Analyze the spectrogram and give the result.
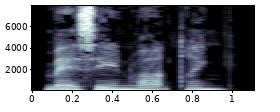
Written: masseindvandring

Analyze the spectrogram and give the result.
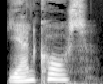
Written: jernkors

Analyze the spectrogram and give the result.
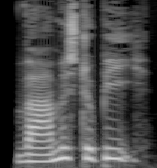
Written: varmeståbi

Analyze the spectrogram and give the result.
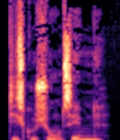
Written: diskussionsemne

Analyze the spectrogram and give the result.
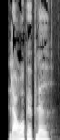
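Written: LAURBÆRBLADE

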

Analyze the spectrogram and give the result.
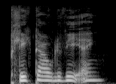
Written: pligtaflevering

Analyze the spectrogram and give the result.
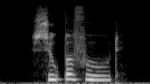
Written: superfood

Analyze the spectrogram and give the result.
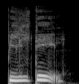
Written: bildel

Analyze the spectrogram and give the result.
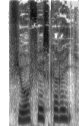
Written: fjordfiskeri

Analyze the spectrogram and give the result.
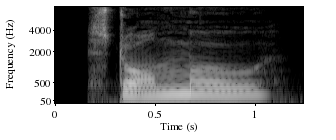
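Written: STORMMÅGE

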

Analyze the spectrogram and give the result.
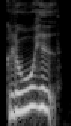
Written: glohed

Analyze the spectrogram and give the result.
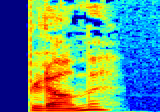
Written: blomme

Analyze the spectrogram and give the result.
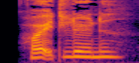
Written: højtlønnet

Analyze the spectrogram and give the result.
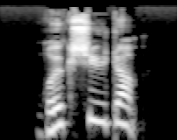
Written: rygsygdom

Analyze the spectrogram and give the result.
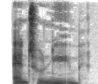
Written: antonym

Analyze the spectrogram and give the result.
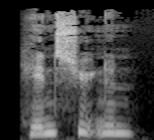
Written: hensygnen

